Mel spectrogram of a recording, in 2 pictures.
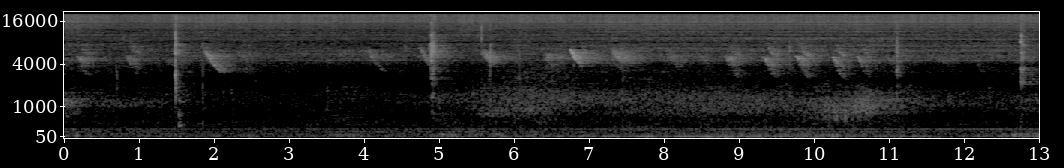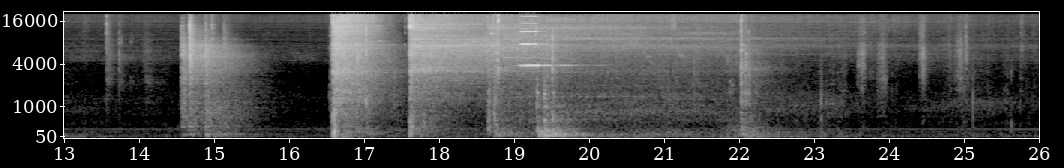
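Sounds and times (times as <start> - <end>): machine clunk: 14.6 - 15.7, 16.6 - 23.3
welding machine hissing: 16.6 - 23.1.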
